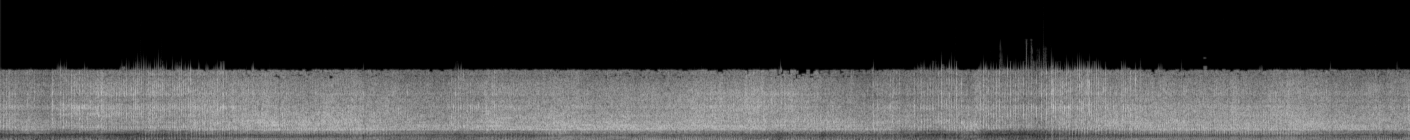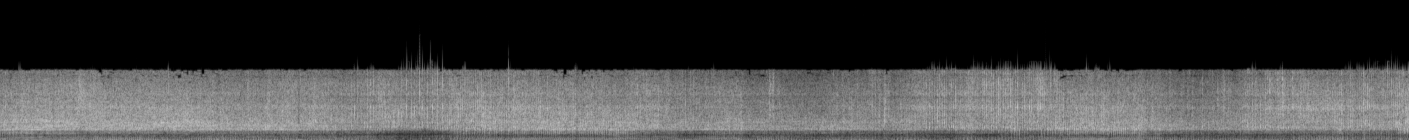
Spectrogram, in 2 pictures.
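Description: Motocross bike engine heard up close from an onboard camera, its revs climbing and dropping over and over as the rider works the throttle and gears around the track.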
